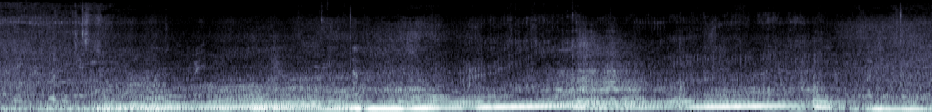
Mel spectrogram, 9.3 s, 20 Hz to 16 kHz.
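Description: A Porsche 918 Spyder supercar drives through Monaco streets, its engine droning loud and close with rising and falling pitch as it accelerates, while people talk over it.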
